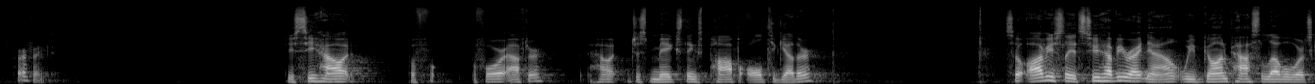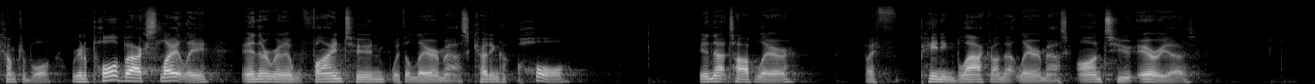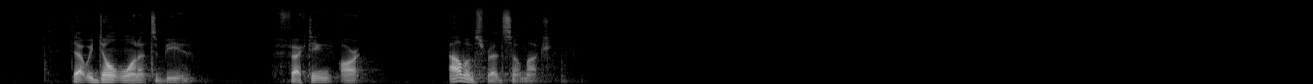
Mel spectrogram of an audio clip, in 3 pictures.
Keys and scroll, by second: 4.0 super+z, 4.7 super+z, 5.9 super+z, 6.5 super+z, 7.8 super+z, 10.9 super+z, 20.5 b.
